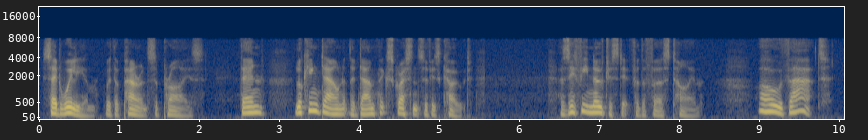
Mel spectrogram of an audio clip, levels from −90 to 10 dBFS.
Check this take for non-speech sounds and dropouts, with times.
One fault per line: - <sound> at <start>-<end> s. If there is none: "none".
none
